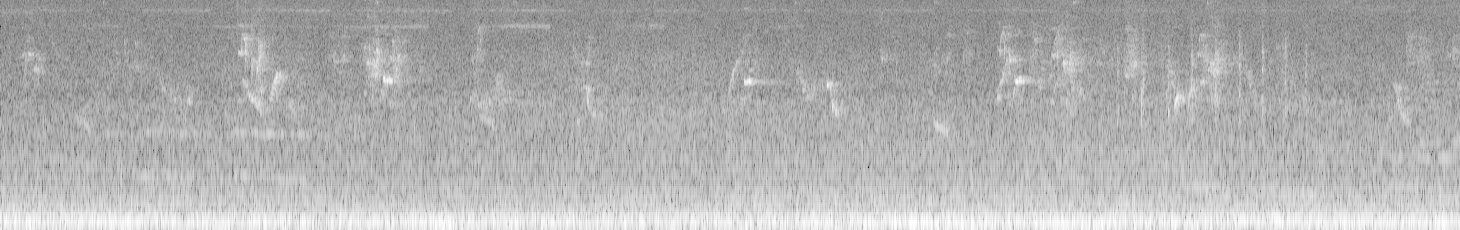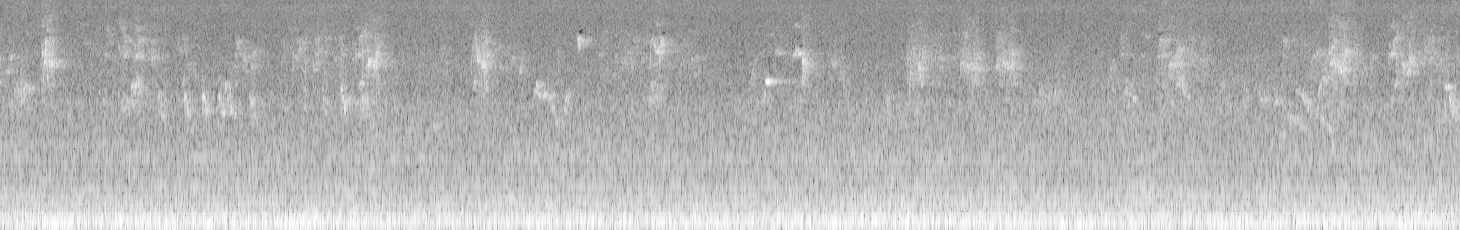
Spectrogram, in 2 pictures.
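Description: Small birds chirping and calling, many short, high chirps scattered throughout, over a steady low background rumble.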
